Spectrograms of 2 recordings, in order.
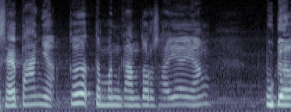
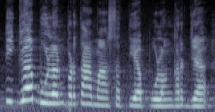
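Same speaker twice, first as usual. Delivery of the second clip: usual speaking voice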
